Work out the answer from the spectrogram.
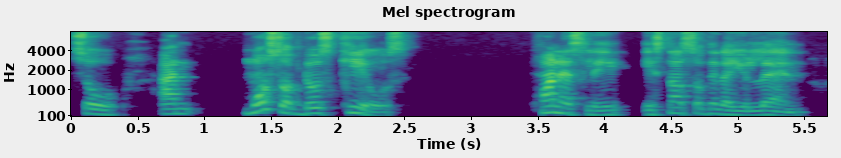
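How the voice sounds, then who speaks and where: A man from Nigeria with a Nigerian accent, whose first language is Yoruba, speaking as a guest on a leadership panel and talking passionately. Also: fairly high pitch. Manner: passionate, fast and emphatic, repeating words when excited. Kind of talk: panel talk answering questions.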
